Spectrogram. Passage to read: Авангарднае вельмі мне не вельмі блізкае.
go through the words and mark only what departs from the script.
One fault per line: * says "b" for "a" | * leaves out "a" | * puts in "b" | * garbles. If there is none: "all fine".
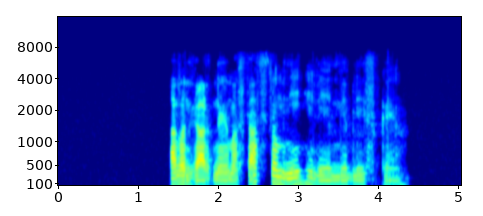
* says "мастацтва" for "вельмі"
